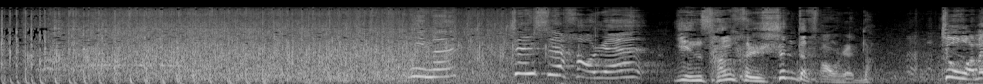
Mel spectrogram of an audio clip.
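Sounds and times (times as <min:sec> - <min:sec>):
audience applause: 0:00.0 - 0:05.5
speech: 0:05.3 - 0:08.8, 0:09.4 - 0:09.8.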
